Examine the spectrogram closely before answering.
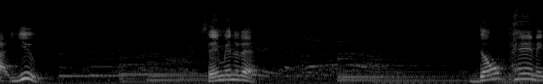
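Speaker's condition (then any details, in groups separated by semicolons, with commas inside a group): No condition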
